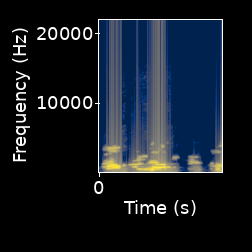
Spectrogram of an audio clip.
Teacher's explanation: র টা পুর হবে মোটা হবে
